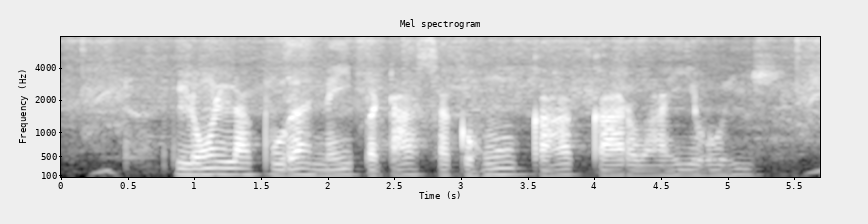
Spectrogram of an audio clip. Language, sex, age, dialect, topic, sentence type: Chhattisgarhi, male, 18-24, Western/Budati/Khatahi, banking, question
